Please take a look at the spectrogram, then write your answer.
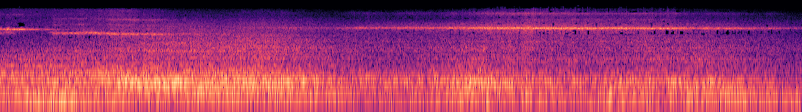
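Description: A train rumbles steadily along the rails as it winds down the valley into Bergün station and comes to a stop, its wheels letting out a high, drawn-out squeal, loud and continuous, with no voices.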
